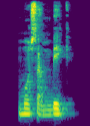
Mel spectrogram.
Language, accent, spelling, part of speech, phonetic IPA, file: Catalan, Valencia, Moçambic, proper noun, [mo.samˈbik], LL-Q7026 (cat)-Moçambic.wav
- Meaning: Mozambique (a country in East Africa and Southern Africa)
